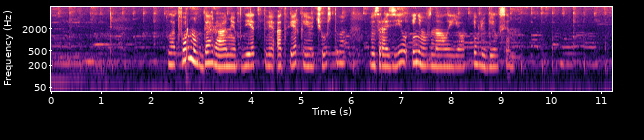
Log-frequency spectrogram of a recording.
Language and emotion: Russian, neutral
